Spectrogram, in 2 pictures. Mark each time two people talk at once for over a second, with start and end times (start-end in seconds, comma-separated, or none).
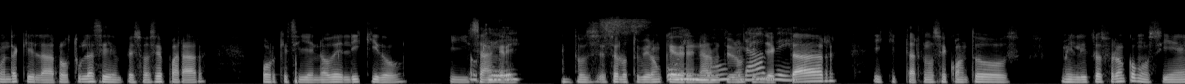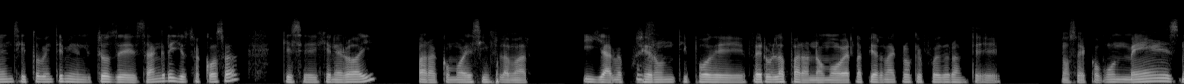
6.6-8.1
